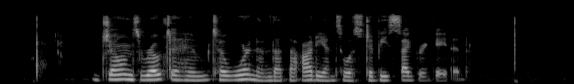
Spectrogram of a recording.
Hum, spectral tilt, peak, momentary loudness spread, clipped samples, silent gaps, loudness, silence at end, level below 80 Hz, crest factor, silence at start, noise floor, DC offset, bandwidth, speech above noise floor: none; -3.5 dB/octave; -12 dBFS; 19 LU; under 0.1%; none; -29 LUFS; 0.55 s; -82 dBFS; 20 dB; 0.35 s; -70 dBFS; under 0.1%; 11.5 kHz; 41 dB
